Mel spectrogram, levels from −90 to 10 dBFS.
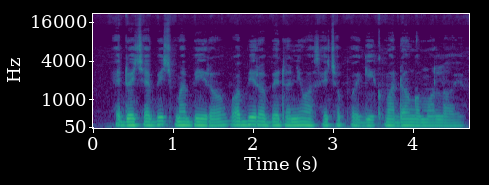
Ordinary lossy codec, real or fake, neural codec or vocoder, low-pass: none; real; none; none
